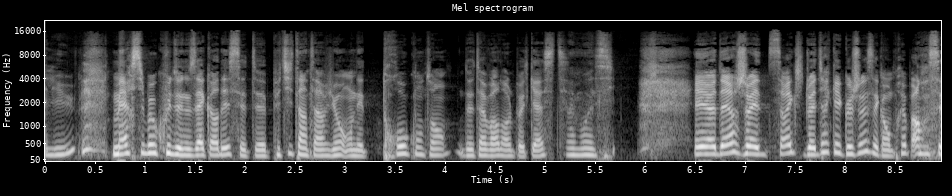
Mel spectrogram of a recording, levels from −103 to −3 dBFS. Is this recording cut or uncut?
uncut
